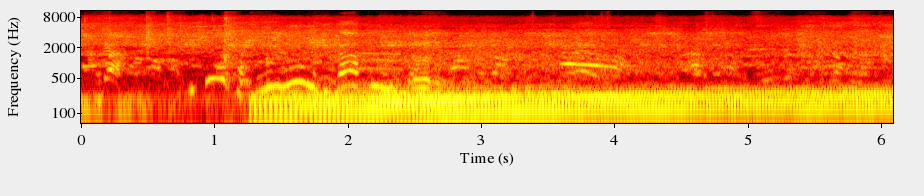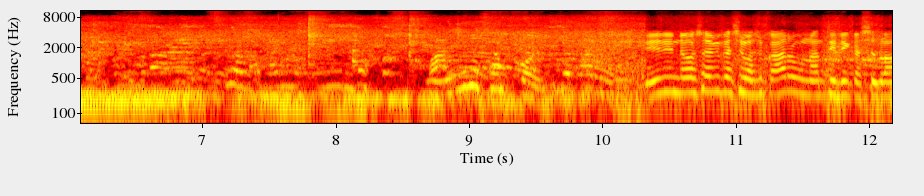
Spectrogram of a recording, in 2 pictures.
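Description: Several men and women talk and call out outdoors.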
